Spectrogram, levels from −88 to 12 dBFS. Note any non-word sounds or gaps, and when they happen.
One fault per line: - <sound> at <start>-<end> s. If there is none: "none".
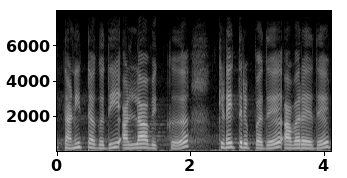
none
